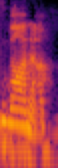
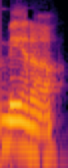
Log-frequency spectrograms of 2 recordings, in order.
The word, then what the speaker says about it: mana: So actually the pronunciation is mana. It's not manna, but it's mana.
